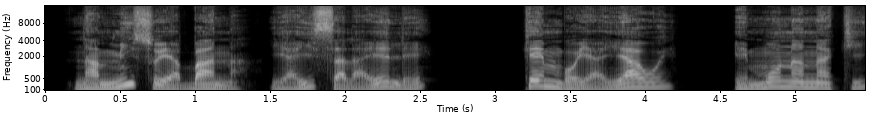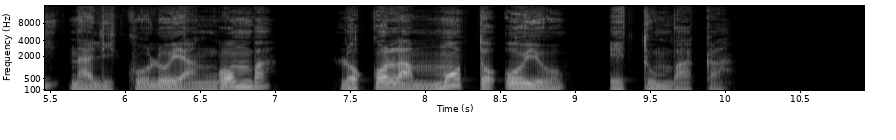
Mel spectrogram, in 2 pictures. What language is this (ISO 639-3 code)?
lin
